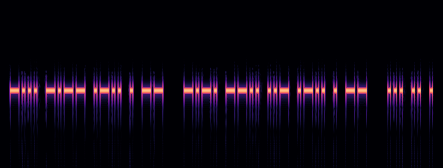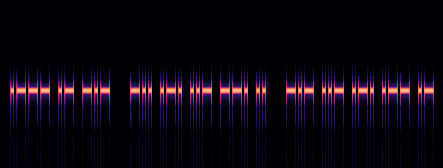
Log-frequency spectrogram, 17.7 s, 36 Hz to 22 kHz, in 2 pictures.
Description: Morse code, heard as a keyed tone, about 20 wpm, 700 Hz. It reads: BYLEM CZULEM SIE JAK DRUGI KURWA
